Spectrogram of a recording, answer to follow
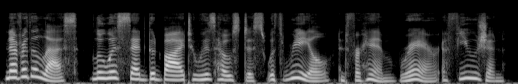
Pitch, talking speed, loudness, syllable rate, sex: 215 Hz, 175 wpm, -18 LUFS, 4.4 syllables/s, female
